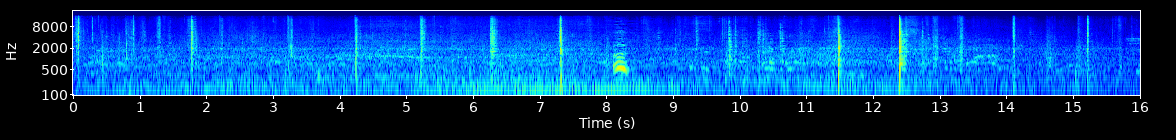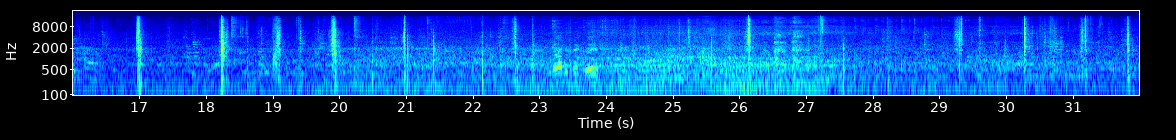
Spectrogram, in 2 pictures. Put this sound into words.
Labour work in Road Mumbai
Sounds recorded from roads of Mumbai.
